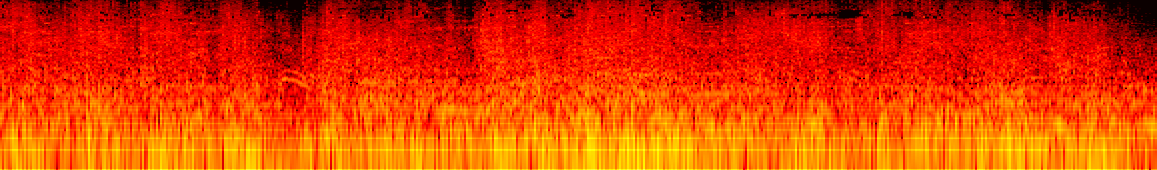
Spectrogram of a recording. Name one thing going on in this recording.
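Video game fight sounds clash and burst with spell blasts and hits.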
